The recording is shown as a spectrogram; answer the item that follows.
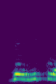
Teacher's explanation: veículo é uma proparoxítona porque a sílaba tônica é a antepenúltima sílaba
